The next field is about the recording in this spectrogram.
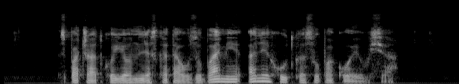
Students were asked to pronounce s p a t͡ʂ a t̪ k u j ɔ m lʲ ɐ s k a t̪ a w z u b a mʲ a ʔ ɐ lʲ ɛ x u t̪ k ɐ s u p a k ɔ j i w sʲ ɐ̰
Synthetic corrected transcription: s p a t͡ʂ a t̪ k u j ɔ n lʲ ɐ s k a t̪ a w z u b a mʲ i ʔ ɐ lʲ ɛ x u t̪ k ɐ s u p a k ɔ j i w sʲ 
